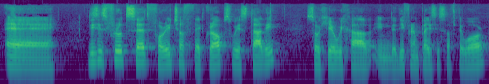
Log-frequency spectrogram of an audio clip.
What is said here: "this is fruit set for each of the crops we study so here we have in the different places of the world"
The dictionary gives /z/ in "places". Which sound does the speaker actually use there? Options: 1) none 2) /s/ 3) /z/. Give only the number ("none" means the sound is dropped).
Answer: 2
